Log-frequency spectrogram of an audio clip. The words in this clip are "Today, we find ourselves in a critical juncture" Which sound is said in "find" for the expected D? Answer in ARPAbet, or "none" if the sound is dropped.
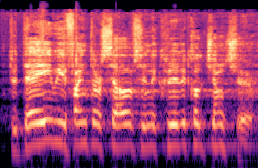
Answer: D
